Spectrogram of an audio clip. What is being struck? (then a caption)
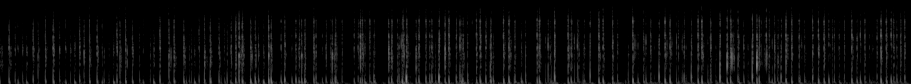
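Small plastic jar of beads. A small clear plastic jar full of colorful beads is shaken and tapped with long nails. A quick, steady stream of bright, dry clicks and rattles runs throughout, with each tap dying away almost instantly.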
